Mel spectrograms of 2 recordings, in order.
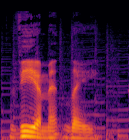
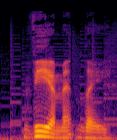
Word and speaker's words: vehemently: to second guess everything vehemently no that's not how you say it really vehemently vehemently like vehicle really vehemently Ah that's not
